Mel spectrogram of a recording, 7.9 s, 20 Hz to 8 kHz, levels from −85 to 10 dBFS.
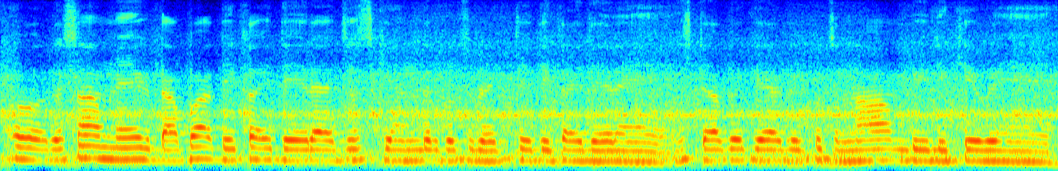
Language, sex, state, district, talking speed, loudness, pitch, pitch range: Hindi, male, Rajasthan, Bikaner, 195 wpm, -13 LUFS, 145 Hz, 140-150 Hz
